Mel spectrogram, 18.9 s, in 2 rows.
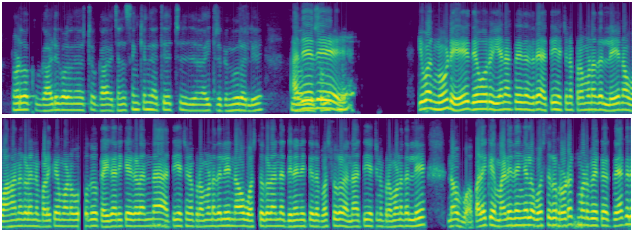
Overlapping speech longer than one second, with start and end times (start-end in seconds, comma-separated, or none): none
